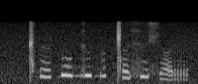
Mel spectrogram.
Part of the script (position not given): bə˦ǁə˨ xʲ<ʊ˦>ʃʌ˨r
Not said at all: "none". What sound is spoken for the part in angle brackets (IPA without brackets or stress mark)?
ʊ˦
